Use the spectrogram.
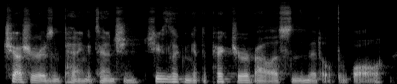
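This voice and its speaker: A man's voice: low-pitched, animated, fast, vocal fry, fairly bright tone, slightly rough. A man reading scripted stage directions as the narrator of a screenplay table read.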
